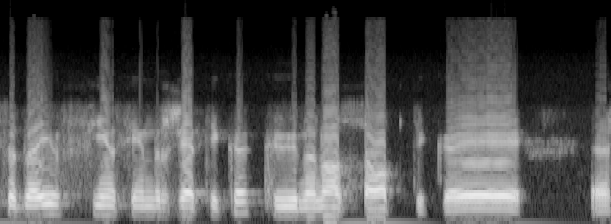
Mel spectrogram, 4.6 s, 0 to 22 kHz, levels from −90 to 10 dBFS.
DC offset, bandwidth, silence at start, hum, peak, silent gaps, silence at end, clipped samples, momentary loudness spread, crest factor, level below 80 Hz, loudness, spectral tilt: under 0.1%; 10.5 kHz; 0.05 s; none; 0 dBFS; none; 0 s; under 0.1%; 8 LU; 8 dB; -50 dBFS; -9 LUFS; -6 dB/octave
